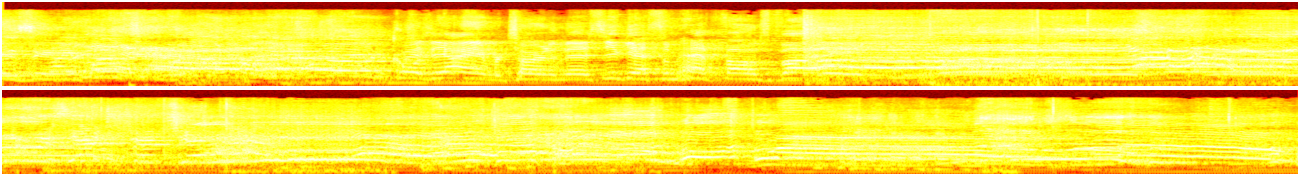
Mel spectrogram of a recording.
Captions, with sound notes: - Kwesi, I ain't returning this. You get some headphones, buddy. (all hollering) - (shouting) There was extra chicken! (everyone screaming)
